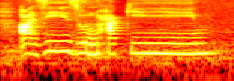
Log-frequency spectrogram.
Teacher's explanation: Cara membaca nun mati atau tanwin jika bertemu dengan salah satu huruf izhar harus dibaca terang atau jelas dengan berbunyi N dan tidak berdengung. Nah, ya sekali lagi dijelasin bahwa nun mati dan tanwinnya itu dibaca jelas, masuk ke dalam huruf izhar, dan huruf izharnya juga jelas ya.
